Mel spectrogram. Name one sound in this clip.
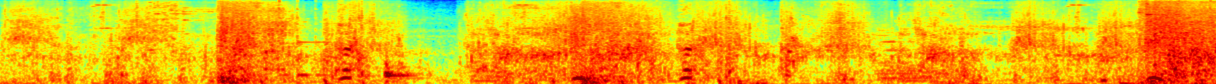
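Swords clash and bones clatter in a fight.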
